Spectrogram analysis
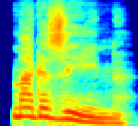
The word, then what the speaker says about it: magazine: Magazine. Okay, so it's magazine. Which one do you think is the correct option? Sing. Sin, correct. Magazine, right? In the last part, we have the stress.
